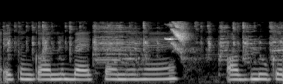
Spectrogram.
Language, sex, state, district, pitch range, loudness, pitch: Hindi, female, Maharashtra, Gondia, 230-240 Hz, -18 LUFS, 235 Hz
